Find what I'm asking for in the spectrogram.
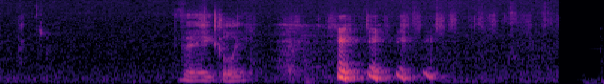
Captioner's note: chuckle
